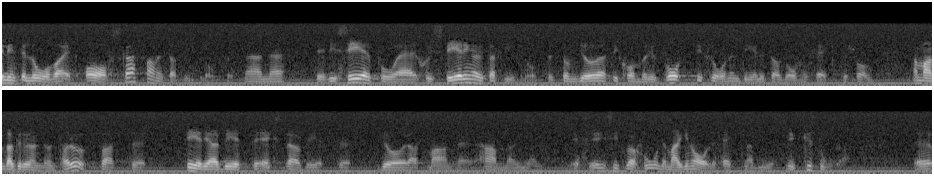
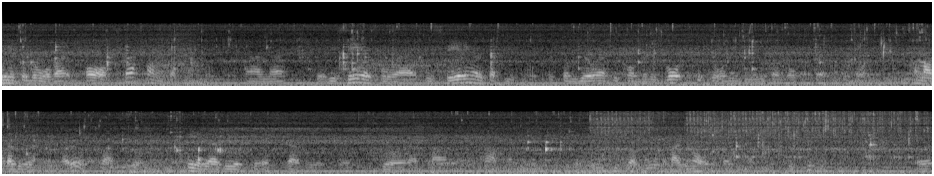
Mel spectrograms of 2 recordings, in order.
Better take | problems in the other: first | background sound (Sink (filling or washing) / Water tap, faucet); 3 dB below the speech // room echo; dies away in 0.2 s

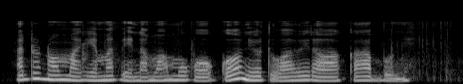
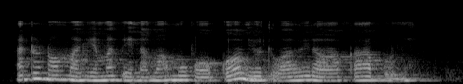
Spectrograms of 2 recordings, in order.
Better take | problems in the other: first | noise reduction (neural separator model SepFormer DNS4)

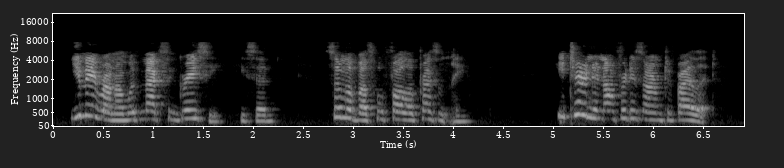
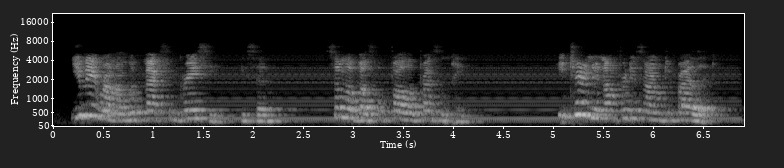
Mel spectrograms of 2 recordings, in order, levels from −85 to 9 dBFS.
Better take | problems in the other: first | background sound (Organ); 19 dB below the speech // room echo; dies away in 0.7 s

